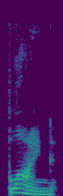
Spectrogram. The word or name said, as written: blind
